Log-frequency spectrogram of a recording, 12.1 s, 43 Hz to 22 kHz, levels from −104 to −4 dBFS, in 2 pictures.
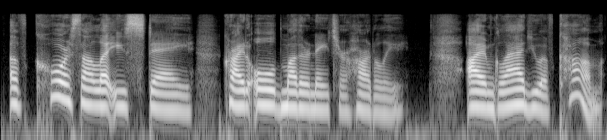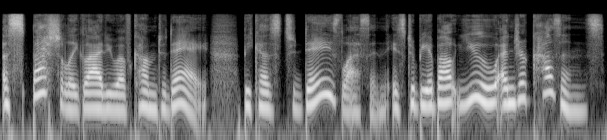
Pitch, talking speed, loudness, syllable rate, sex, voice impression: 195 Hz, 175 wpm, -20 LUFS, 4.7 syllables/s, female, very feminine, very adult-like, thin, slightly tensed, slightly powerful, bright, slightly soft, clear, fluent, cute, very intellectual, very refreshing, sincere, calm, very friendly, very reassuring, very unique, very elegant, slightly wild, sweet, very lively, kind, slightly intense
